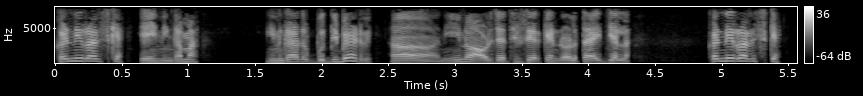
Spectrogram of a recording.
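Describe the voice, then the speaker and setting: A woman voicing an elderly village woman who scolds and consoles in drawn-out rural speech, in a village drama. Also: high voice, expressive, fairly bright tone, no echo, clean studio sound. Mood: consoling.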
